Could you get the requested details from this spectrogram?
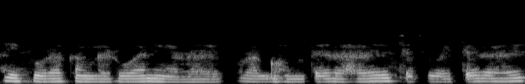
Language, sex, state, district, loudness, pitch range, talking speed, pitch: Magahi, male, Bihar, Lakhisarai, -24 LUFS, 130-140 Hz, 125 wpm, 135 Hz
